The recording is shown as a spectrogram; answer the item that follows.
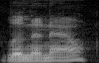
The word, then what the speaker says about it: Leelanau: Leelanau Peninsula, is that how you pronounce it? Do you know? Yeah, it's Leelanau.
